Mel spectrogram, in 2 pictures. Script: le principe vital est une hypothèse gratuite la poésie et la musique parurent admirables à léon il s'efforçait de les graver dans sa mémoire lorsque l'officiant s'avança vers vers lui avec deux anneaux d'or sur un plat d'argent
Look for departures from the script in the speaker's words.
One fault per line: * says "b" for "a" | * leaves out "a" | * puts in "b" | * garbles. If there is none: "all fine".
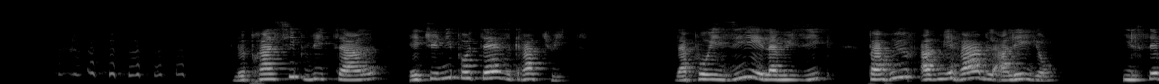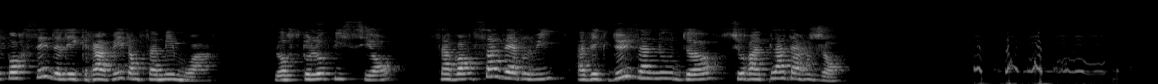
* leaves out "vers"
